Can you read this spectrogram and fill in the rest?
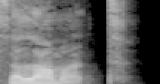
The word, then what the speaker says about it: salamat: In Filipino, thank you is salamat. Salamat. Let's break it down by syllable. Sa, la, mat.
